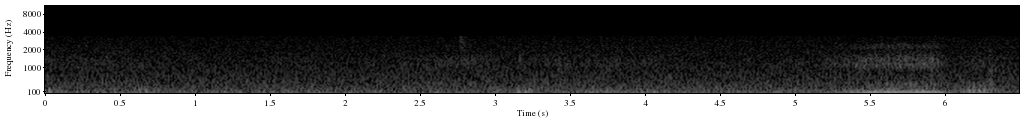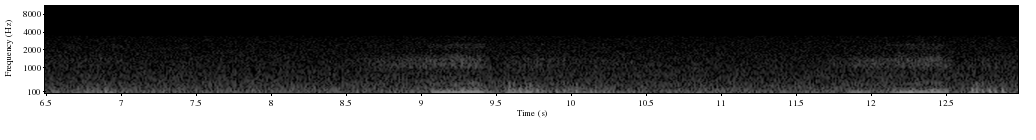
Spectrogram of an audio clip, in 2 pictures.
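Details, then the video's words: Indy, a female dog, snoring in her sleep like an old man: low, rough snore bursts about every three to four seconds, at roughly 5.5, 9 and 12 seconds, over a steady hiss of background noise. "Indy sleeping and snoring"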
